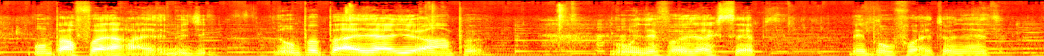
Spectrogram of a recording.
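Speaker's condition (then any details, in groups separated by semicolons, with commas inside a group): Charcot disease (ALS); voice worsening, articulation problems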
